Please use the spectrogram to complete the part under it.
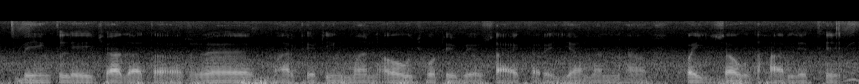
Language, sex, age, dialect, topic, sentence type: Chhattisgarhi, male, 18-24, Western/Budati/Khatahi, banking, statement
